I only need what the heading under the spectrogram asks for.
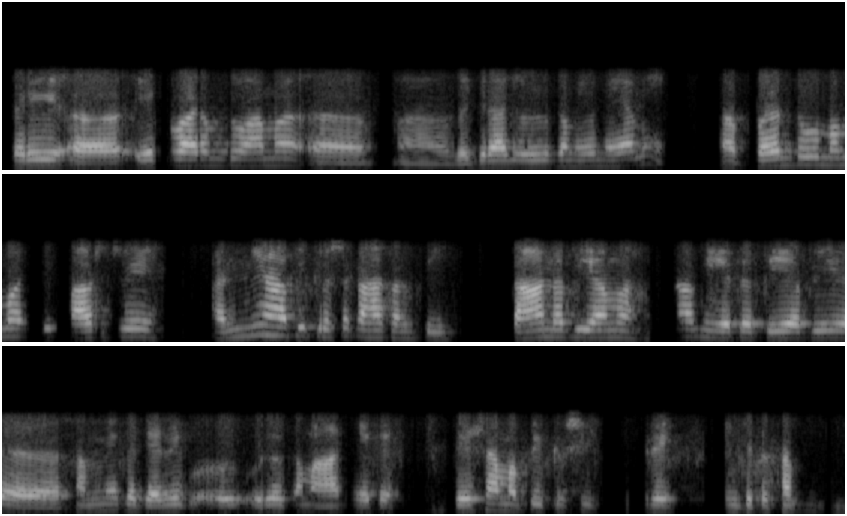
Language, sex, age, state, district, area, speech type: Sanskrit, male, 18-30, Rajasthan, Jodhpur, rural, conversation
